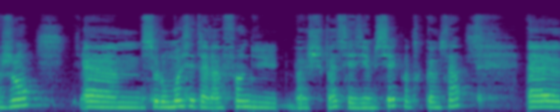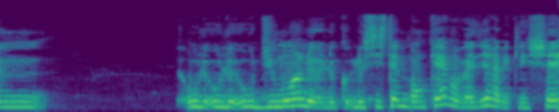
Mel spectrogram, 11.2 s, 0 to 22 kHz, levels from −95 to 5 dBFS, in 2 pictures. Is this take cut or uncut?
cut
